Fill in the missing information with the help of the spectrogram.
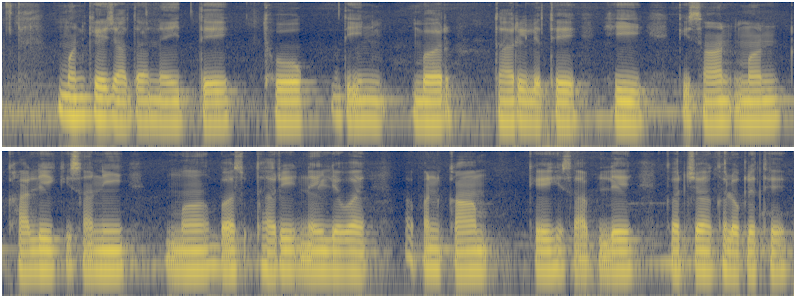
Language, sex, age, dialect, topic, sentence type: Chhattisgarhi, male, 18-24, Western/Budati/Khatahi, banking, statement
